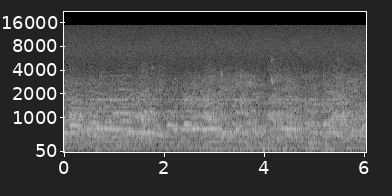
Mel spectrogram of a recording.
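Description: Crowd noise in a basketball arena, many voices at once, with a basketball bouncing on the hardwood court during play.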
